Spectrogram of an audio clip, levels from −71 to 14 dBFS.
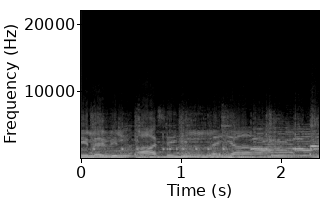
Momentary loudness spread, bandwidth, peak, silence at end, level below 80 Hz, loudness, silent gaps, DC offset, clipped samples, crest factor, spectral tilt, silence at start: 1 LU; 10.5 kHz; -8 dBFS; 0 s; -50 dBFS; -20 LUFS; none; under 0.1%; under 0.1%; 12 dB; -5.5 dB/octave; 0 s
